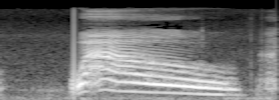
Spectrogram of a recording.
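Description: A robot cat in a virtual pet game gives a single drawn-out synthetic meow, close and clear, rising then slowly falling in pitch against a quiet background.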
